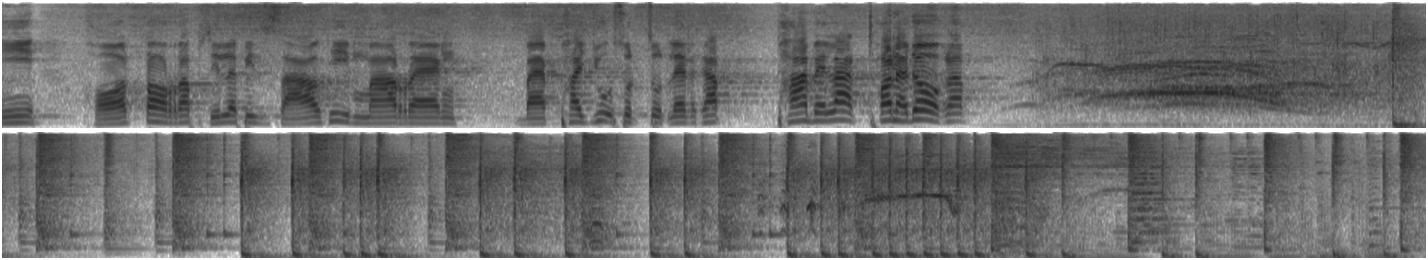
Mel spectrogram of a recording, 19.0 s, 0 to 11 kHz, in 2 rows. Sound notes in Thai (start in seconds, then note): 8.0 ปรบมือ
